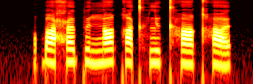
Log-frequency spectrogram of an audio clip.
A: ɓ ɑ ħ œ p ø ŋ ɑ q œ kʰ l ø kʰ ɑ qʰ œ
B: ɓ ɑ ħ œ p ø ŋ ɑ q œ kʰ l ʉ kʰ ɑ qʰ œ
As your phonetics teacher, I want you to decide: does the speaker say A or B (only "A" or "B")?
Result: B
